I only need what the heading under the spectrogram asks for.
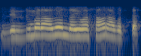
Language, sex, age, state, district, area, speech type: Kannada, female, 60+, Karnataka, Mandya, rural, conversation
